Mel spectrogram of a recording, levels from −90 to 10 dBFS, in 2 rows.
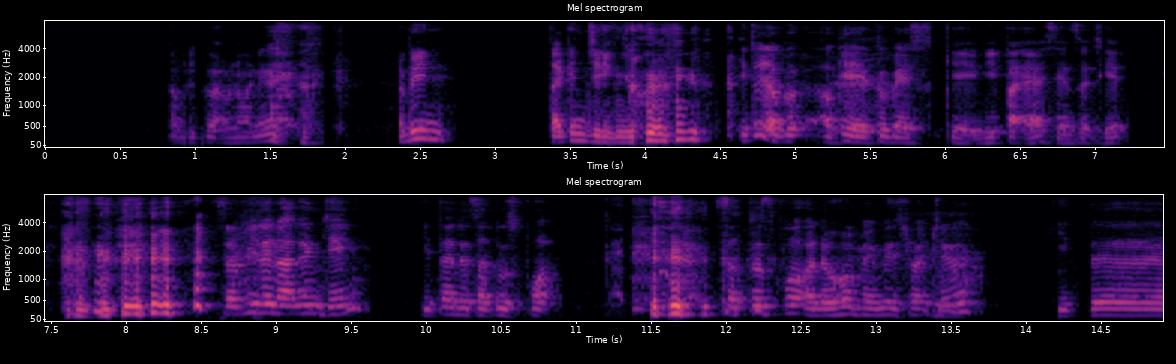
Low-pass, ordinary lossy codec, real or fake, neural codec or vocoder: none; none; real; none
